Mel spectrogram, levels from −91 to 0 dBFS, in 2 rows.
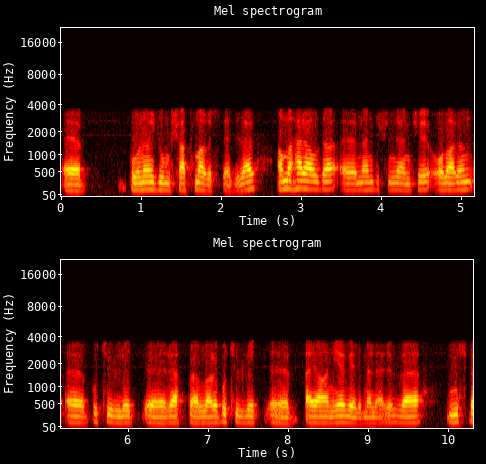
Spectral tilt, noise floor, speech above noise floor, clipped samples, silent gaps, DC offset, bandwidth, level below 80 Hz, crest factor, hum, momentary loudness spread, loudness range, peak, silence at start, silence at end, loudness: -10 dB/octave; -64 dBFS; 32 dB; under 0.1%; none; under 0.1%; 3.8 kHz; -80 dBFS; 16 dB; none; 9 LU; 2 LU; -14 dBFS; 0 s; 0 s; -32 LUFS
